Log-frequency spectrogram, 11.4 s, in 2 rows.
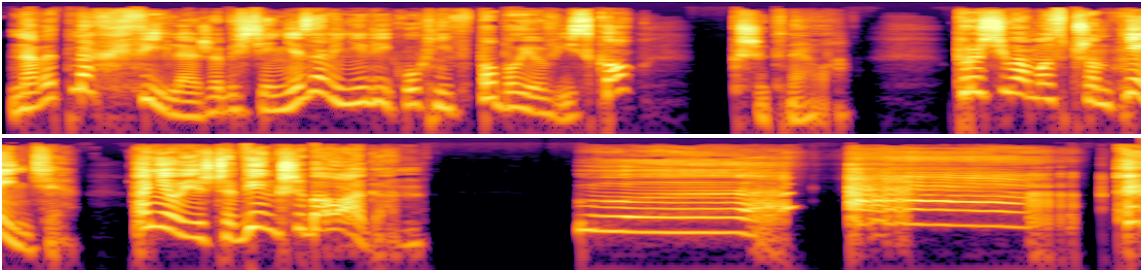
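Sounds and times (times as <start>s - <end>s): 
speech: 0.0s - 7.9s, 8.6s - 10.2s
small child bursting into tears: 8.6s - 11.3s.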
